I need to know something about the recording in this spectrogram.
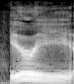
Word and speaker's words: Erie: here's a sighting from Erie Pennsylvania well they only spell it with one e e r i e but it still sounds like Eerie the date of this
